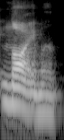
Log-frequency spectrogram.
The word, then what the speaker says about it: Neumann: Se escreve Neumann, né? Neumann, mas se lê Neumann.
